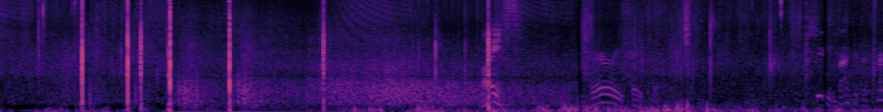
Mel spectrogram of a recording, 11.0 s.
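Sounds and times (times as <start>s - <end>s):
fireworks bangs: 0.6s - 8.4s.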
